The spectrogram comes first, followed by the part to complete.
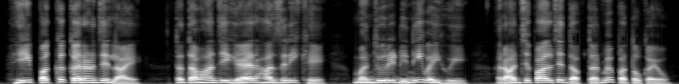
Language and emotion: Sindhi, neutral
